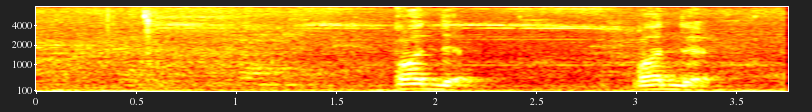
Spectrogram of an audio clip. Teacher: Apa itu qalqalah? Yaitu membaca huruf yang terakhir, huruf mati dengan cara terpental. Lidahnya itu terpental.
